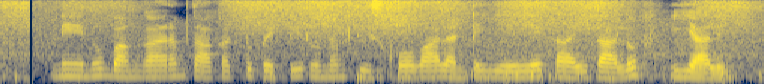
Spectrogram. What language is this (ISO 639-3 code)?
tel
